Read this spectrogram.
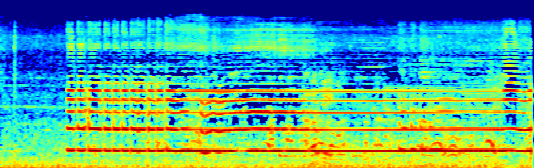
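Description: A conch shell is blown in a long, steady, wavering note.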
